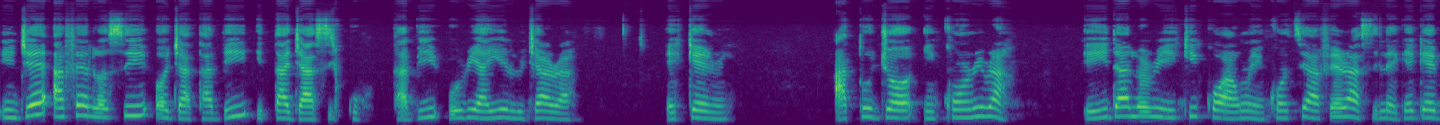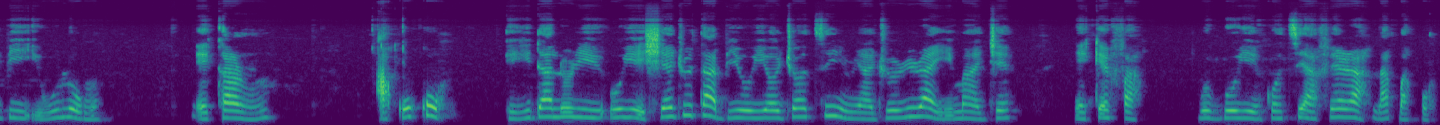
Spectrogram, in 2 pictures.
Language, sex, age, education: Yoruba, female, 30-45, tertiary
